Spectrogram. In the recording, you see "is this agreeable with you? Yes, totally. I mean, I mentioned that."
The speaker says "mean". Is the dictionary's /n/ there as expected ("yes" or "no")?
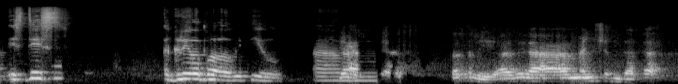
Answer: no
